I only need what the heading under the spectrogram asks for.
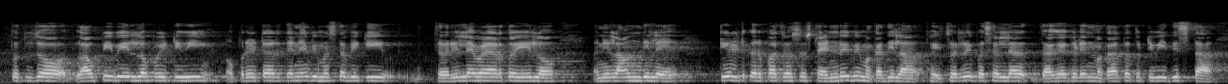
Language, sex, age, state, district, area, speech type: Goan Konkani, male, 60+, Goa, Bardez, urban, spontaneous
